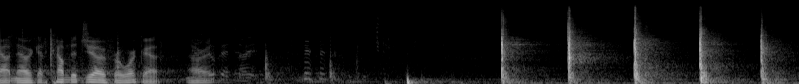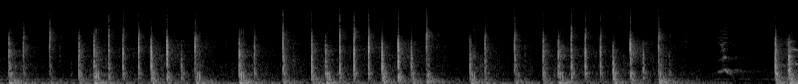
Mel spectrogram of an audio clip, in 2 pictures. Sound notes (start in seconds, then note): 2.9 laughs; 5.6 shoes rhythmically tapping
